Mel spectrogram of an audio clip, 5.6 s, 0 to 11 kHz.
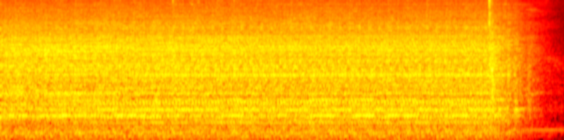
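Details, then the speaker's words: GM small/large block V8 after fitting a Summit Hi-Torque SUM-829105 starter, rotated away from the header, on first start: harsh metallic scraping over the running engine until shutoff; flywheel rubbing the bent flywheel cover, not the pinion. "what's that noise though I think it might be the flywheel hitting that uh cover"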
